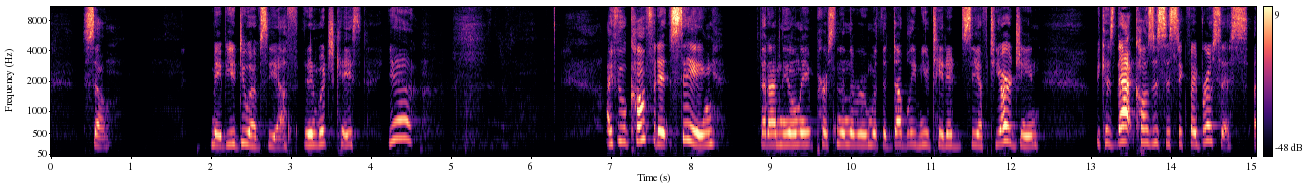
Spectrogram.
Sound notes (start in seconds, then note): 4.7 laugh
